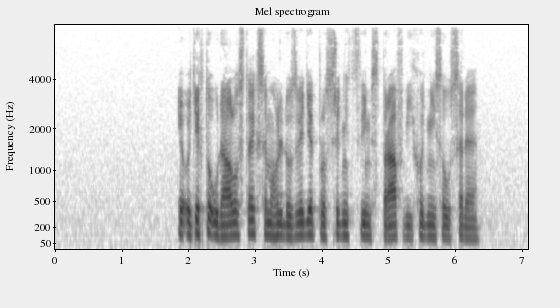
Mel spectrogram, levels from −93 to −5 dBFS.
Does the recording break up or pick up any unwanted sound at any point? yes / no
no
